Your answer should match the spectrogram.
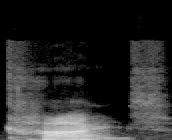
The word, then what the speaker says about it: Keyes: Commonly pronounced keys.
